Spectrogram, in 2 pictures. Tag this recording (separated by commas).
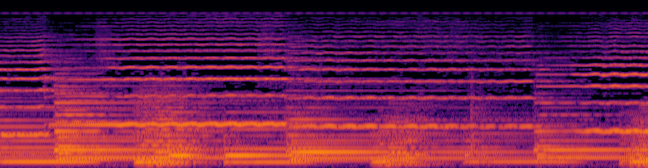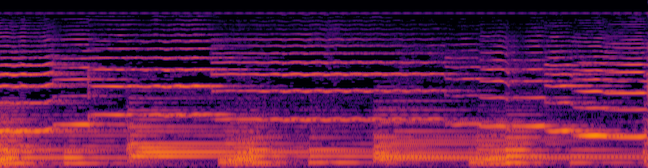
Music, Musical instrument, Violin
